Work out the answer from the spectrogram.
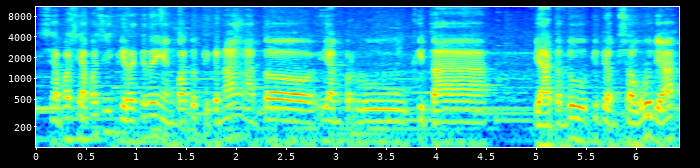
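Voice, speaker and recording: A man hosting a conversational talk discussion. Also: mid-range voice. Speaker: host.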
